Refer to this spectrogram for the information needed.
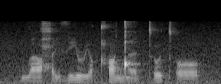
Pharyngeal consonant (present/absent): present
